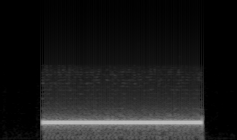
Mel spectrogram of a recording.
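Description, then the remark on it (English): A single steady telephone ring tone sounds for about two seconds, a clean, unbroken electronic hum with no voices and nobody picking up, then cuts off into silence. “As soon as I said, oh, this calls for RBCP, no one answered anymore.”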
